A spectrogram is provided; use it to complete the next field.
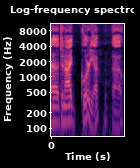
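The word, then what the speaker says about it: Danai Gurira: And Denai Gloria, which is how they pronounce her name on The Talking Dead, so I think that's what we're going to be going with.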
